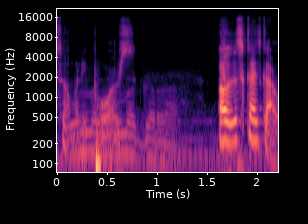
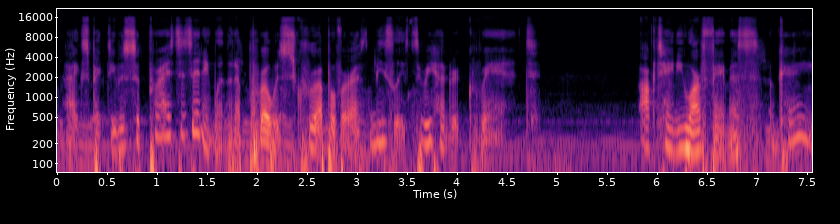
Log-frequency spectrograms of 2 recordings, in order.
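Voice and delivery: ordinary delivery

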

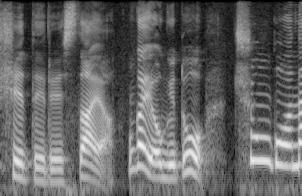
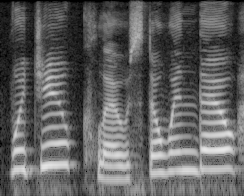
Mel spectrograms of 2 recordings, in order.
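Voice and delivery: slow, politely softened request; polite customer asking to close the window; 4 semitones higher, much slower than usual. Shown as a demonstration. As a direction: ask it gently and courteously. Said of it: "되게 정중하죠".

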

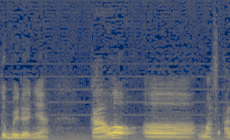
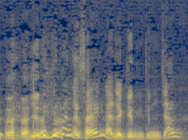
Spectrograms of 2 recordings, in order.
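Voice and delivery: amused, louder; 8 semitones higher, 8 dB louder than usual. Real, not acted.

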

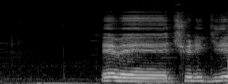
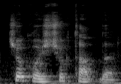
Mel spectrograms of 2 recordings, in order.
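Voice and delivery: sinister sweetness; 6 semitones lower, 3 dB quieter, slower than usual. Acted. Gloating as new killer.

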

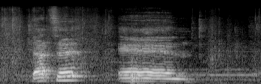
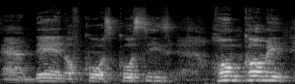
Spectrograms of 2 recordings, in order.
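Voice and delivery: ordinary delivery

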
